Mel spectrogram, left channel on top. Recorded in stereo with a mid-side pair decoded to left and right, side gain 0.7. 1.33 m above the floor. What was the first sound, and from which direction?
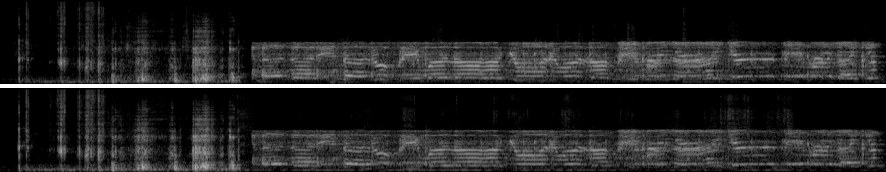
Chewing, 15° right.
